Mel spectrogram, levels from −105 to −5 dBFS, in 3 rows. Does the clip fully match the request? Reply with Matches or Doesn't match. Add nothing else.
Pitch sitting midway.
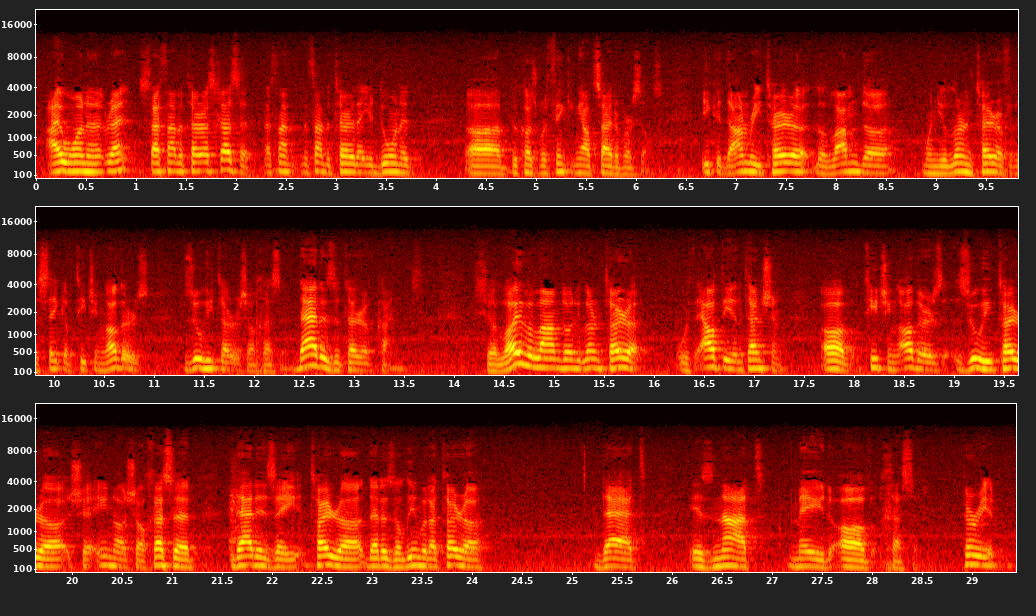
Matches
